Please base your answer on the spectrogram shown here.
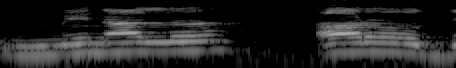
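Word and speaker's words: من الأرض: Then you pronounce them together, and for pronunciation together, you have to pronounce the sukoon as a zabar. So it becomes minal ardi.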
